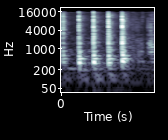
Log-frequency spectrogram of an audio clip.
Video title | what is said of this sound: Vms4 over view | this is plastic you can hear it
